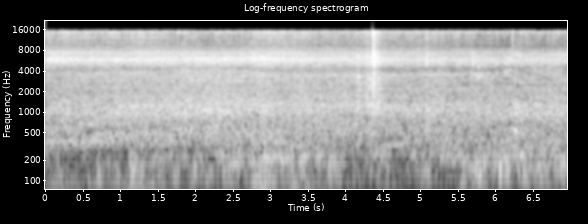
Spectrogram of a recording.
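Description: Steamboat hotpot boiling on its burner, a steady rushing hiss, with a ladle clinking once against the steel pot about four seconds in.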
